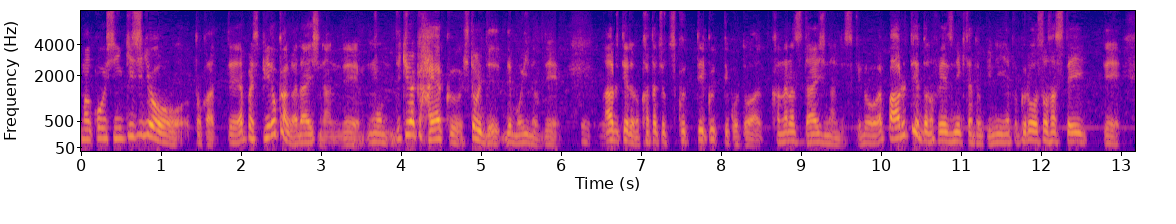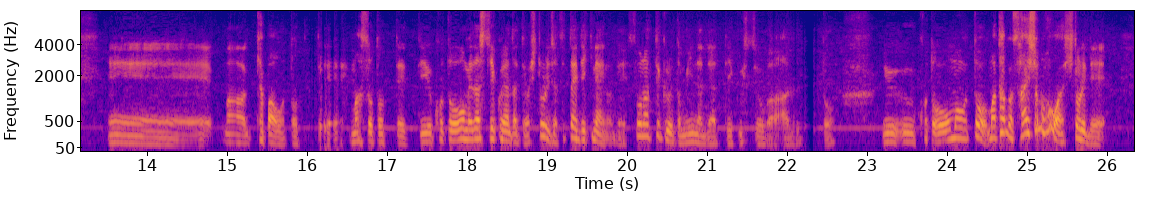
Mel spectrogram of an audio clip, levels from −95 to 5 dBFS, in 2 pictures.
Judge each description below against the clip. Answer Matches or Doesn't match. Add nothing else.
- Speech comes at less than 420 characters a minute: Doesn't match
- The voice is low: Doesn't match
